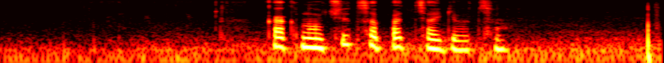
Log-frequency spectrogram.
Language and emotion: Russian, neutral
